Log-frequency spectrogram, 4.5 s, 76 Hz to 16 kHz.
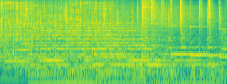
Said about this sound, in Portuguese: São mais de 1.200 fontes como essa de água potável aqui na cidade.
